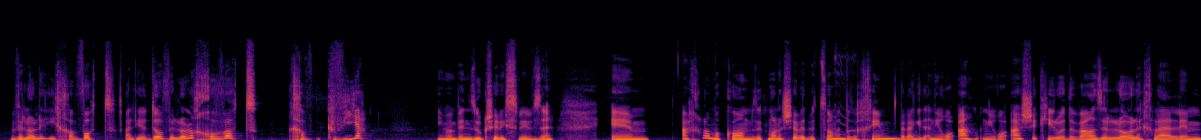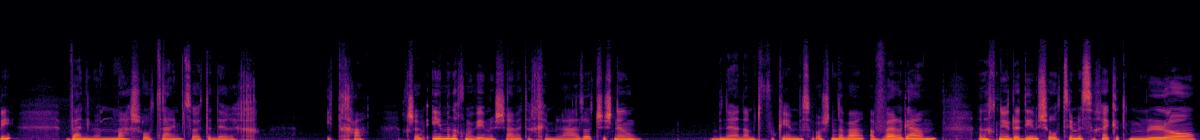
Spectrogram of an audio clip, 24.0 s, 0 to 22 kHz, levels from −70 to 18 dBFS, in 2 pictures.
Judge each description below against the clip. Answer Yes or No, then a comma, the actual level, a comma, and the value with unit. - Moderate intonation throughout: Yes, average, 3.3 semitones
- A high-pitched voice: Yes, high, 220 Hz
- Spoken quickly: Yes, fast, 160 wpm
